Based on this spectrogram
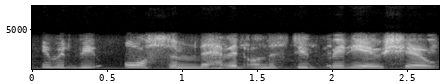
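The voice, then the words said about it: Poor imitation of another person's voice. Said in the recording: “my horrible Lilith impersonation”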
